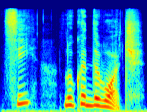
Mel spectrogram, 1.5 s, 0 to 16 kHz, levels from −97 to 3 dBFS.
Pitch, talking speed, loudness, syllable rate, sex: 240 Hz, 205 wpm, -18 LUFS, 4.7 syllables/s, female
